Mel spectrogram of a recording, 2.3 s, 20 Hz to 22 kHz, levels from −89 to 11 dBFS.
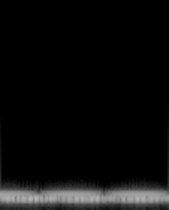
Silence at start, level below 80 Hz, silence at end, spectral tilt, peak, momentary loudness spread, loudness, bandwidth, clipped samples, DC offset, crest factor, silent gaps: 0 s; under -90 dBFS; 0 s; -15.5 dB/octave; -16 dBFS; 3 LU; -27 LUFS; 0.5 kHz; under 0.1%; under 0.1%; 10 dB; none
